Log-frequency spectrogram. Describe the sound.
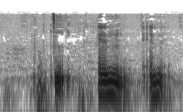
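A human voice imitates bees buzzing with a few voiced, humming bursts, the longest and loudest in the middle, each with a low, droning buzz.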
